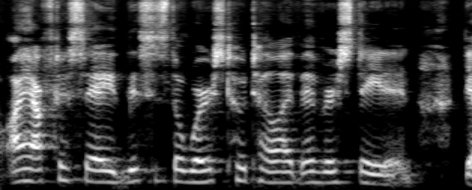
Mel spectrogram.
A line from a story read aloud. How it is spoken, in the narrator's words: Dad said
